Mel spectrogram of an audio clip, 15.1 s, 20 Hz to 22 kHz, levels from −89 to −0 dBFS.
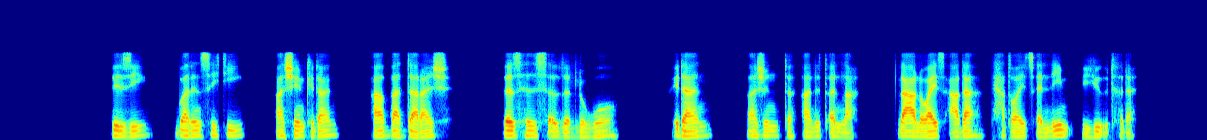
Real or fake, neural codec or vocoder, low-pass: fake; codec, 16 kHz, 0.3 kbps, FocalCodec; 5.4 kHz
